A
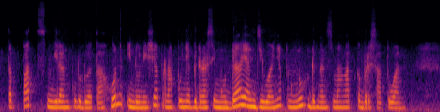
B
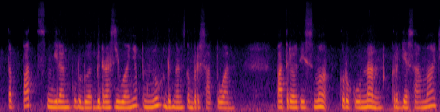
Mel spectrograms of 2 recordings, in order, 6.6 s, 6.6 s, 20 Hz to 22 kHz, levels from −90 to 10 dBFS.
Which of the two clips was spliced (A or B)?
B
